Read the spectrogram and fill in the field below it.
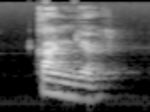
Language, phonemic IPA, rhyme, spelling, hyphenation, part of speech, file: Dutch, /ˈkɑn.jər/, -ɑnjər, kanjer, kan‧jer, noun, Nl-kanjer.ogg
- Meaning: 1. something or someone who is big or the biggest of their kind; a whopper 2. one who is admirable; a hero, a star 3. a lazy and/or boastful person 4. a quack, a charlatan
